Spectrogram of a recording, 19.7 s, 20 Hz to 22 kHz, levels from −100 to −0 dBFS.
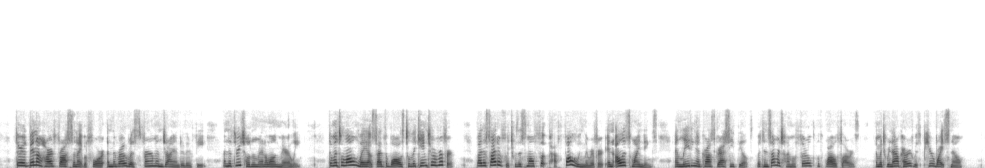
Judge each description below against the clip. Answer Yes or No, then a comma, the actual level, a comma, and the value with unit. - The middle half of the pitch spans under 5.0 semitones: No, average, 5.3 semitones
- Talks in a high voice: Yes, very high, 280 Hz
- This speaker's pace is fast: Yes, fast, 240 wpm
